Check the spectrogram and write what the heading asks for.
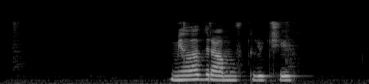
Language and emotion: Russian, neutral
